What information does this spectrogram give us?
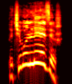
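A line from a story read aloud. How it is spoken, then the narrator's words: Group shouting. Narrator (Russian): заорали те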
